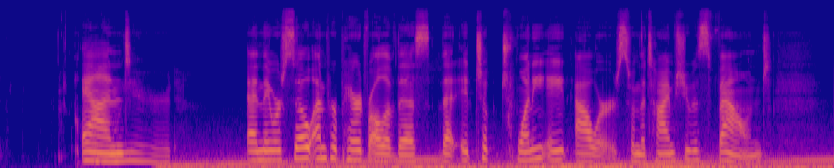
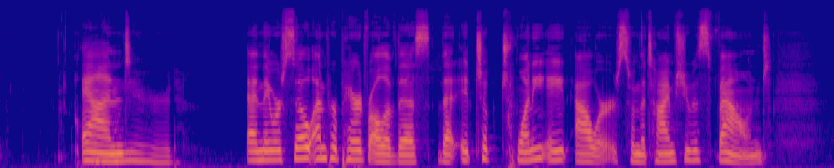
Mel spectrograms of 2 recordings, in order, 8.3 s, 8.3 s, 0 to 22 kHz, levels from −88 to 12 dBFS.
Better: second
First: low rumble; faint; from 1.5 s on; 20 dB below the speech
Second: none

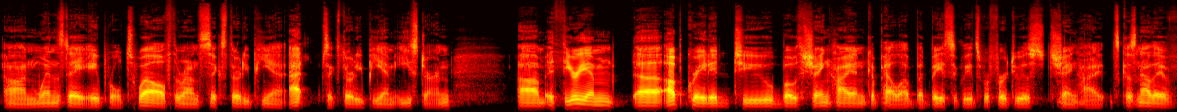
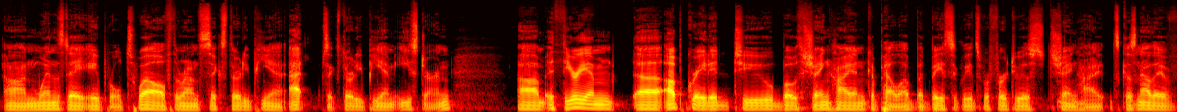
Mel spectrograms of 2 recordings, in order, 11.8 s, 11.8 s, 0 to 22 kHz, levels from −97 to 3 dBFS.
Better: second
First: thin; somewhat; fading below 300 Hz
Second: none

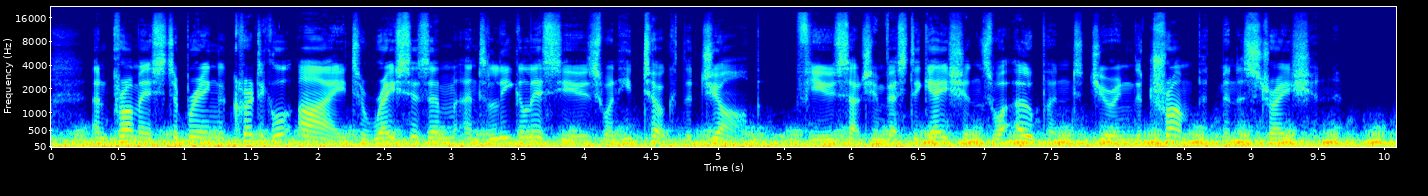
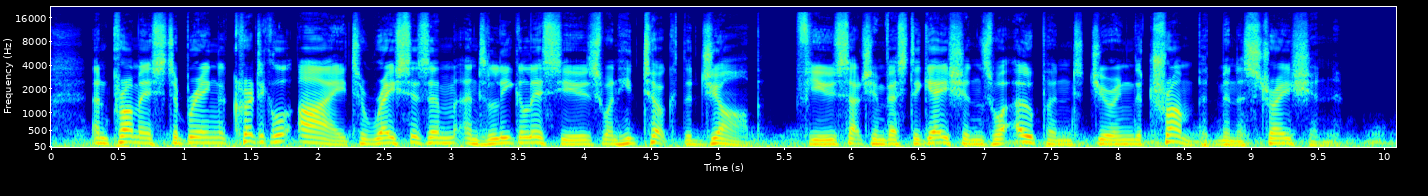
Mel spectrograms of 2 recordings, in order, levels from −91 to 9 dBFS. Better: second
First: low rumble; loud; throughout; 4 dB below the speech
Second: low rumble; faint; throughout; 25 dB below the speech

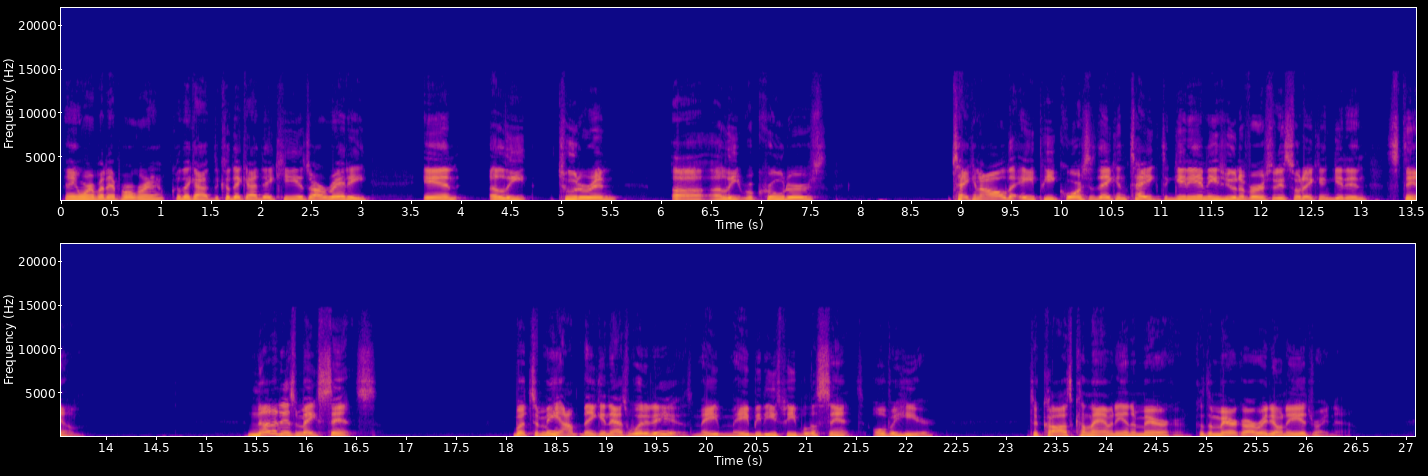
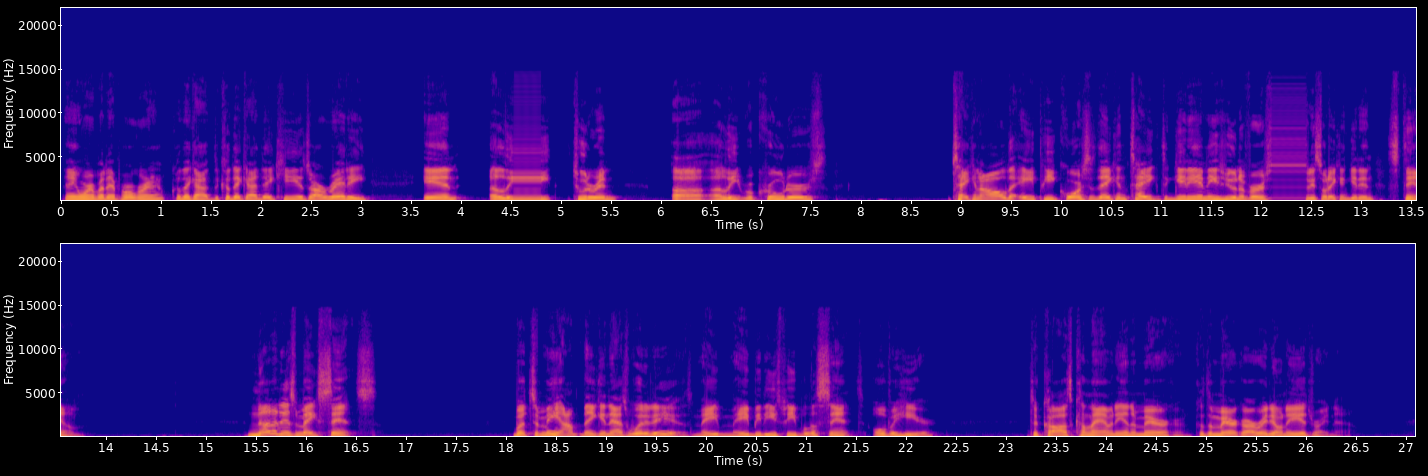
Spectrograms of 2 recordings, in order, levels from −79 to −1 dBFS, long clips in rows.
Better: first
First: none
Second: audio freezing; at 4.5 s and at 12 s

